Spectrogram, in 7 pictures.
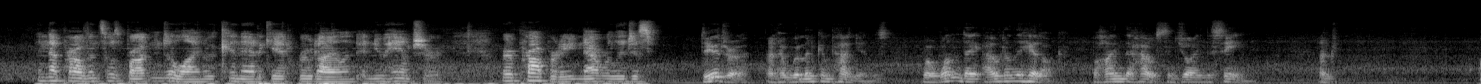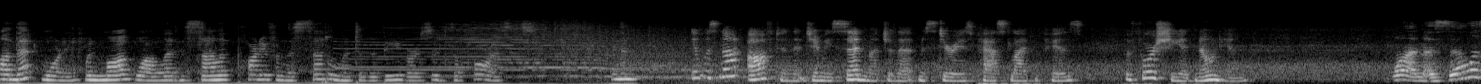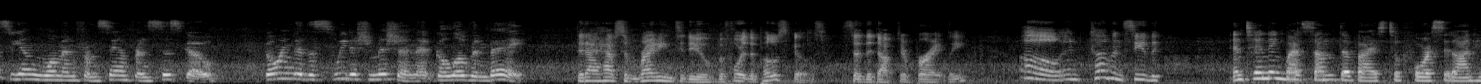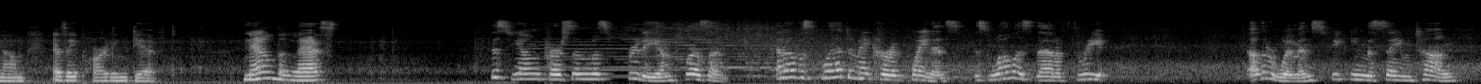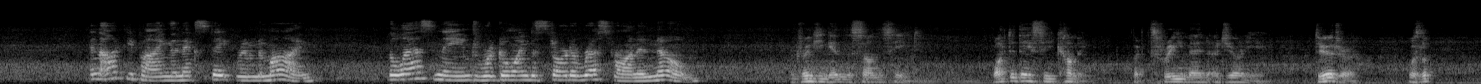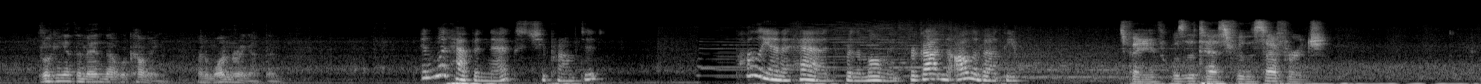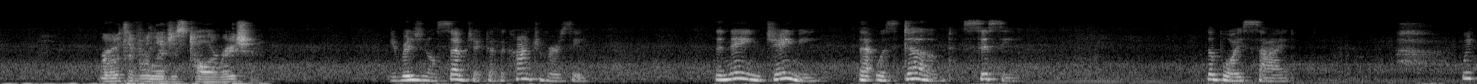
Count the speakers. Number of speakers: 7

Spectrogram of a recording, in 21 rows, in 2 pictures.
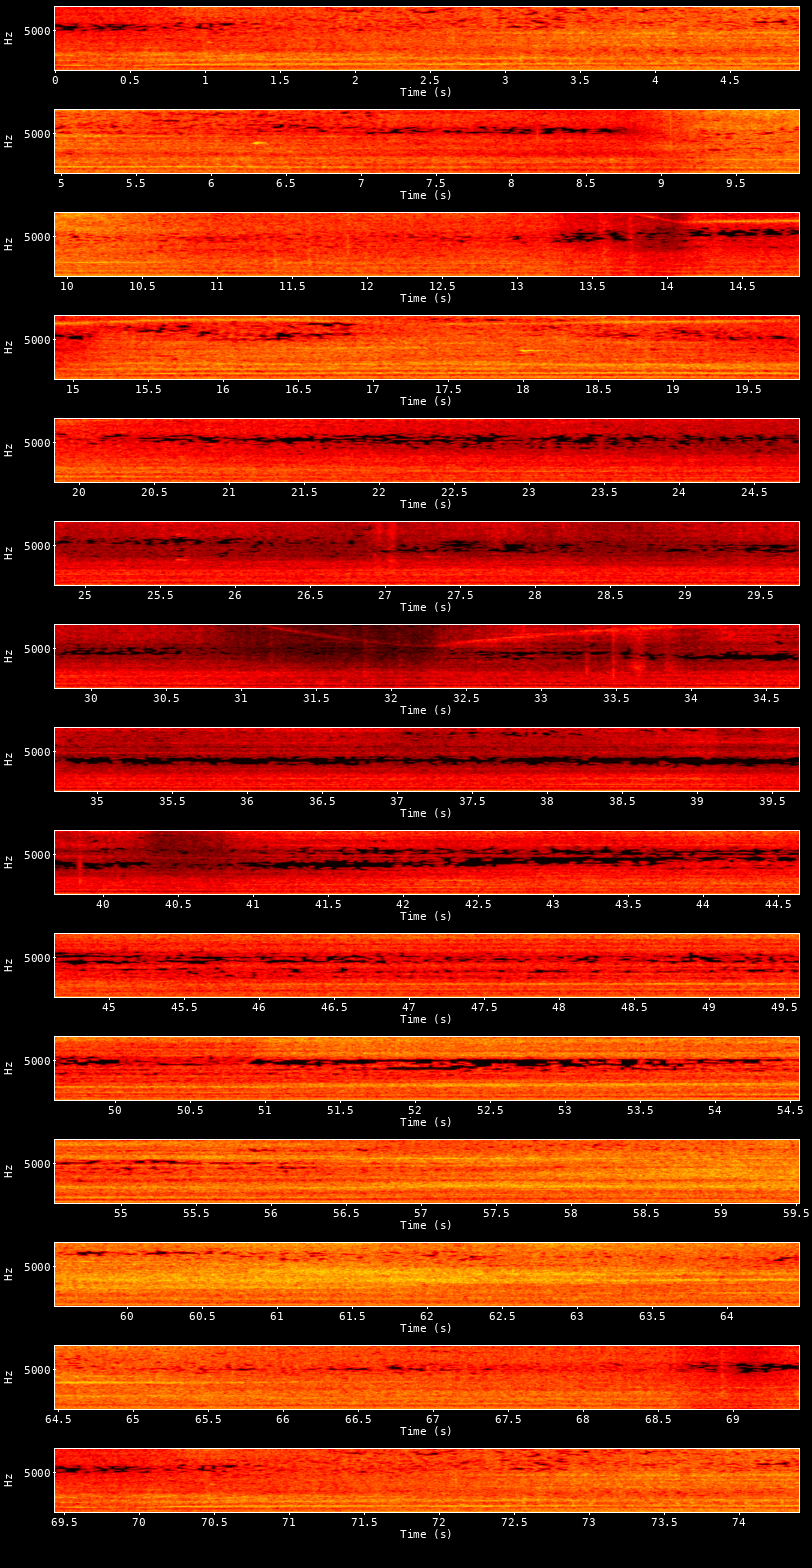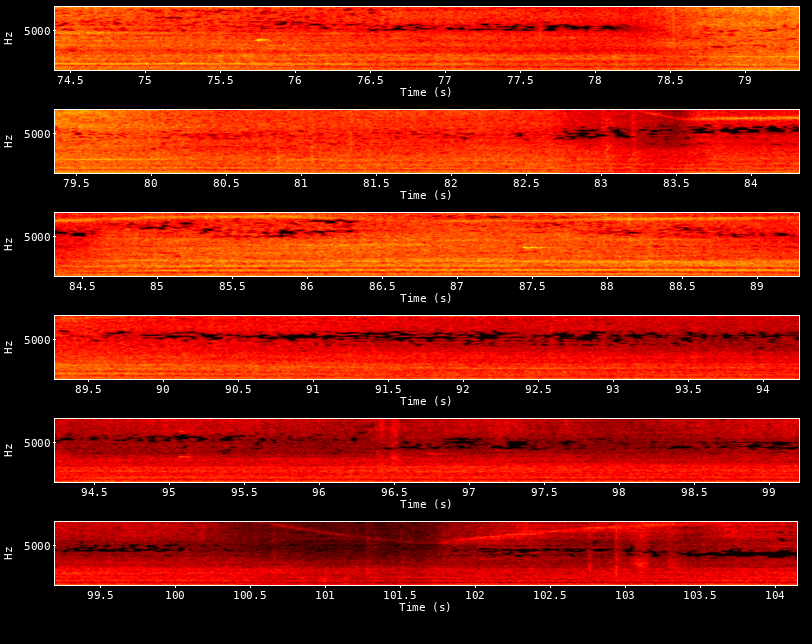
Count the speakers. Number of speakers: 0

